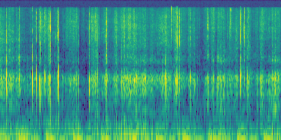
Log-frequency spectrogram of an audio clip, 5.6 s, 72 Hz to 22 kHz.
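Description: Long dark nails scratch the scale-pattern cardboard cover of a spiral-bound notebook resting on faux fur. Quiet, dry scratching strokes repeat at a steady, slightly uneven pace of about two per second, each with a faint raspy tone near 880 Hz over a low rumble, stopping dead with no ring.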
